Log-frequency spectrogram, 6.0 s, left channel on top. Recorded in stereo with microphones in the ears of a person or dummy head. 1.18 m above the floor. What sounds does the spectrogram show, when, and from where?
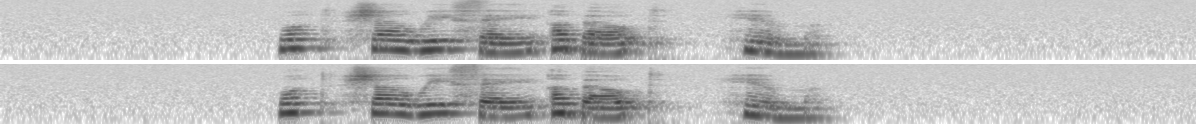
1.4 s a woman speaking: 25° right (ahead or behind), 2.5 m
